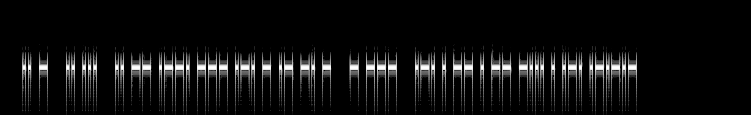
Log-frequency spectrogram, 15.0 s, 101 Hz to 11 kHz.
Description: Morse code, heard as a keyed tone, about 22 wpm, 700 Hz. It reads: IT IS IMPORTANT TO REMEMBER.
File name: practice / 22wpm / Sentences with 4-Word Phrases - 22wpm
